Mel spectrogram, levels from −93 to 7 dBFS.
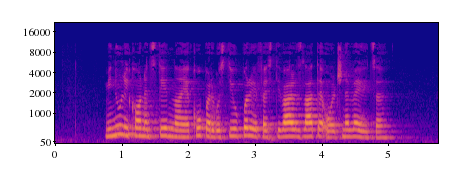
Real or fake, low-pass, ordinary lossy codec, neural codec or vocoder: real; 19.8 kHz; MP3, 48 kbps; none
